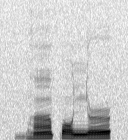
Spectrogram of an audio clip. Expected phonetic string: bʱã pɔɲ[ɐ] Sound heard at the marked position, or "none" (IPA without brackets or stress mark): ə˞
